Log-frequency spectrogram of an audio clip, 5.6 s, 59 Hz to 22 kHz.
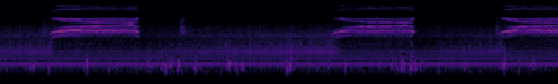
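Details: Osprey at the Port Lincoln nest as fish arrives, November 2019 morning: three long, high, rising squeals spaced roughly two seconds apart, with soft clicking and tapping in the background.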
